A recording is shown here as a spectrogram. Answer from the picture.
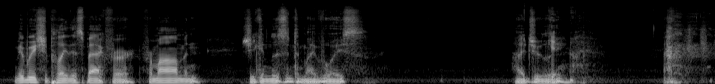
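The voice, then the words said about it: Rough, hoarse voice. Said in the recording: “it's not good for the voice... So I sound a little rough.”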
